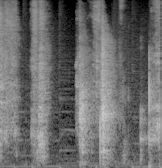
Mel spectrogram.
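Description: Cardboard packaging sliding and scraping as the inner tray of a small product box is handled and lifted, in three brief bursts.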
